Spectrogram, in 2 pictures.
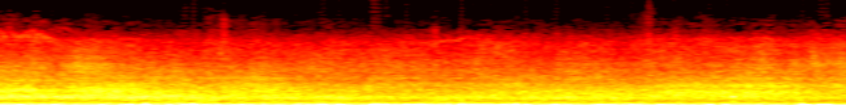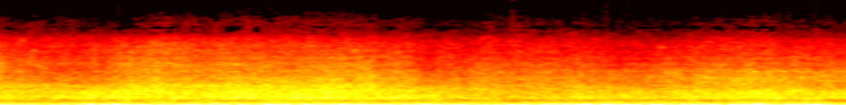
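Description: Wind buffeting the microphone, over a steady distant rumble of traffic or engine noise.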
